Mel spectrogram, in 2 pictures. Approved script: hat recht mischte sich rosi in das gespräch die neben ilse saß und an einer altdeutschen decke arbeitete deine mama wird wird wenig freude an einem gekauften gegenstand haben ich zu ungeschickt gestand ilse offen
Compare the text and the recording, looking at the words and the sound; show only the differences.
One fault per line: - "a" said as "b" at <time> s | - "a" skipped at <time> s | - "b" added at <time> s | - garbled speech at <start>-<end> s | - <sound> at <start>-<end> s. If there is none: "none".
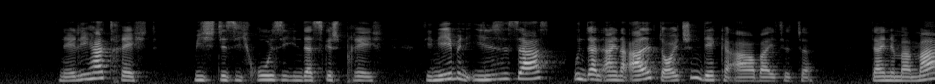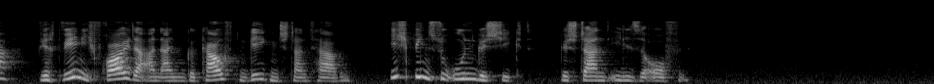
- "wird" skipped at 10.0 s
- "bin" added at 13.5 s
